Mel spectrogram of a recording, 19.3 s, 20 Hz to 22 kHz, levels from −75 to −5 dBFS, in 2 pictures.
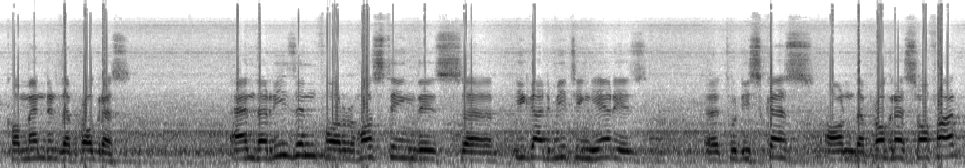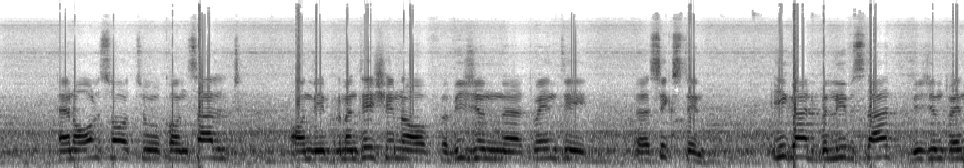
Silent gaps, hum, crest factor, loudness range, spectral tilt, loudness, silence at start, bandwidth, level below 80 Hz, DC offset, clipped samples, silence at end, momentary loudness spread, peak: none; none; 12 dB; 2 LU; -4.5 dB/octave; -13 LUFS; 0 s; over 20 kHz; -44 dBFS; under 0.1%; under 0.1%; 0 s; 11 LU; 0 dBFS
